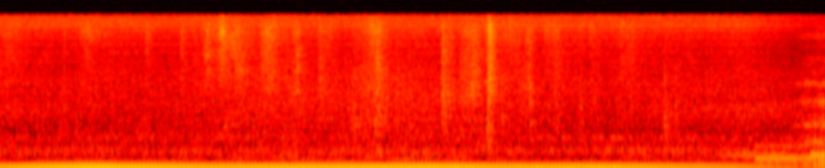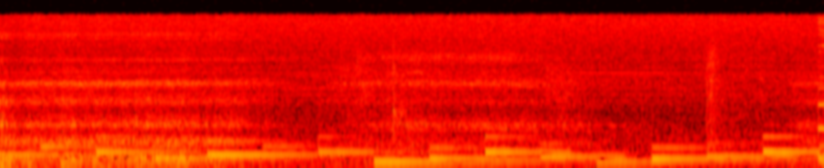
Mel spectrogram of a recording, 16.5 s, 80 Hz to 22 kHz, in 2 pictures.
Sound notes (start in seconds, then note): 7.9 attendant snoring; 11.4 soft music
